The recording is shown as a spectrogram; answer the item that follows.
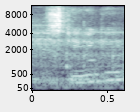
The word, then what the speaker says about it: Stephen: Shining by Stephen King Stephen King Stephen King not stepan it's spelled like stepan but it's Steven and I hate it Stephen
